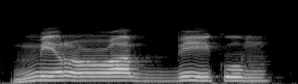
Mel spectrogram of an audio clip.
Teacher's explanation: Baik, di sini idgham bila gunnah. Asalnya min rabbikum jadi terus masuk tanpa dengung.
